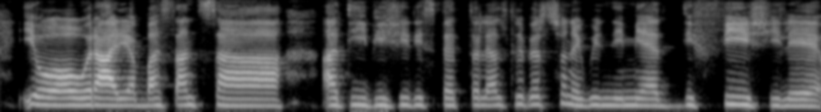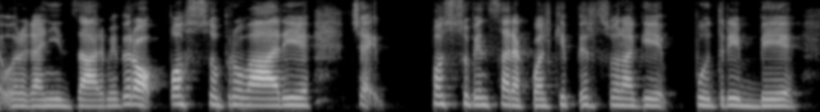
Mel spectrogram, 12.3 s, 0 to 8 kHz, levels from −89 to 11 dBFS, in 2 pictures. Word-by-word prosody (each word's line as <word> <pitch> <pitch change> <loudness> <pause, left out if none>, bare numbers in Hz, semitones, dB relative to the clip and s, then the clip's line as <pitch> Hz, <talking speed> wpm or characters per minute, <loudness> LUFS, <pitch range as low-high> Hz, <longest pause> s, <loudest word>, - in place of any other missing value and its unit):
Io 215 -2 -1
ho 190 -1 +5
orari 190 -1 +7
abbastanza 180 -1 +1 0.3
atipici 190 0 -2
rispetto 190 0 -6
alle 190 -1 -4
altre 195 +3 -7
persone 210 0 -4
quindi 190 0 -4
mi 190 0 -3
è 180 0 0
difficile 180 -1 -1
organizzarmi, 170 0 -1
però 215 -2 +4
posso 220 0 0
provare, 190 -1 +4 0.3
cioè - - -5 0.3
posso 225 0 -1
pensare 200 0 0
a 180 - -2
qualche 180 +3 -5
persona 190 -2 -4
che 170 -1 -5
potrebbe 175 -3 -3
185 Hz, 120 wpm, -22 LUFS, 175-200 Hz, 0.3 s, orari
